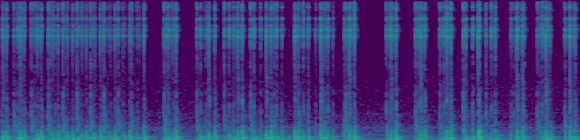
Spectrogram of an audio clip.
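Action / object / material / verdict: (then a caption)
tap / glass jar filled with hard candies / glass / none. Fingertips tap rapidly and continuously on the sides of an upside-down clear glass jar full of hard candies. The result is a dense stream of short, dry clicks that fade almost instantly over a low, full thump, with brief pauses between bursts.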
